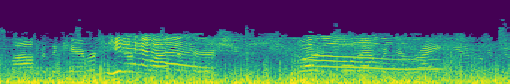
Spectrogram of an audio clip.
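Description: Rushing air of a skydive buffeting the microphone in a heavy, steady rumble, with a person's wordless whoops over it, twice, each falling in pitch.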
